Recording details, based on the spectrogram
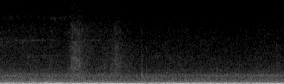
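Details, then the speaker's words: Cadillac Escalade on a slow drive after replacing the bent left rear caliper bracket that caused an alignment issue and noises: low, steady road rumble with no whine, clunk or grinding, even while braking; quiet rear axle. "let's listen i don't hear it don't hear it while breaking very good success"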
